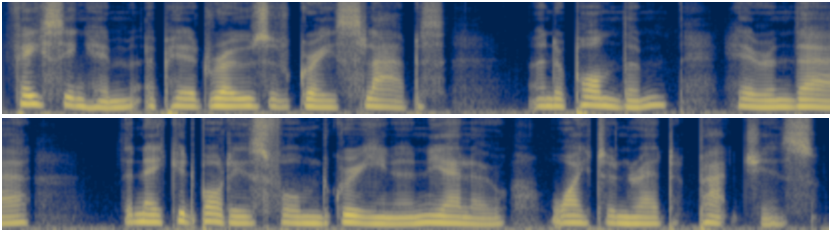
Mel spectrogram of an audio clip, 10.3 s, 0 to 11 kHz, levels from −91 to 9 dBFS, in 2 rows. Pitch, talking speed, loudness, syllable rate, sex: 155 Hz, 140 wpm, -19 LUFS, 4.2 syllables/s, female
